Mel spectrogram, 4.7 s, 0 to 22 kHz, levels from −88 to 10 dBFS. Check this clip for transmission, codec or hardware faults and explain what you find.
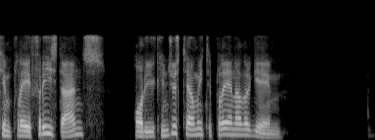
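One fault runs through the whole speech clip: Speex codec damage, plainly audible from start to finish. Speex is a CELP coder that models the vocal tract and spends a limited bit budget on the excitation signal. The degree of damage fits a middle setting of around 17 kbps. That budget leaves the speech grainy and hoarse. Above 4 kHz the band is only a shaped noise fill, so sibilants sound hissy rather than crisp. On a spectrogram, harmonics look smeared, the region from 4 to 7.7 kHz shows diffuse noise without harmonic structure, and nothing appears above 7.7 kHz.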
